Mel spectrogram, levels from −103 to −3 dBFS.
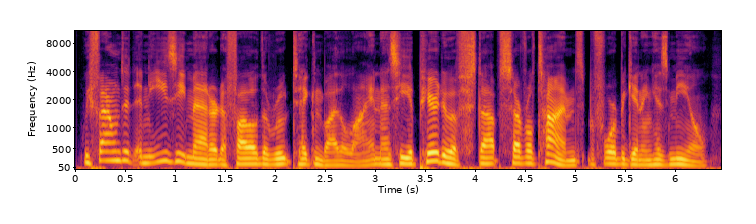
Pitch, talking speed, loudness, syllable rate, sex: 135 Hz, 240 wpm, -17 LUFS, 6.6 syllables/s, male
